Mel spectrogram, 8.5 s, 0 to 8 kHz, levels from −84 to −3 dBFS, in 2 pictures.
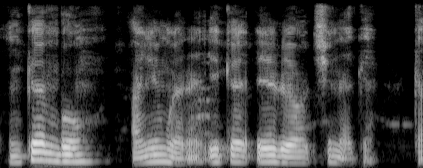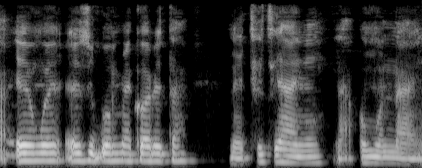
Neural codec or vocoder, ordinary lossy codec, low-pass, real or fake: codec, 44.1 kHz, 7.8 kbps, Pupu-Codec; none; 7.2 kHz; fake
